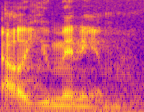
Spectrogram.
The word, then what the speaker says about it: aluminium: know their purchase one yeah that's the correct pronunciation i Lou minium aluminium right that's true sure the plans for this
